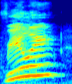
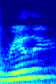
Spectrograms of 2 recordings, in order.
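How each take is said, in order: First: It sounds sharp and openly annoyed. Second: It sounds soft and mildly polite. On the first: The irritation is shown openly. "I didn't sound like that" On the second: The irritation is hidden behind politeness. "I was like"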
